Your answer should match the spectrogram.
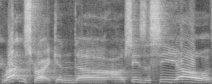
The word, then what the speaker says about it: Rottenstrich: Gail, how do you pronounce the last name? Rottenstrich. Rottenstrich, and she's the CEO of ZAGO Manufacturing, and welcome.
